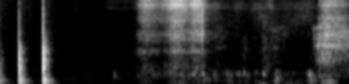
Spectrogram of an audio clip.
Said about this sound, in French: quand soudain, on tape à la porte de la chambre. D'abord un coup, puis trois autres.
